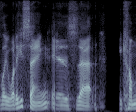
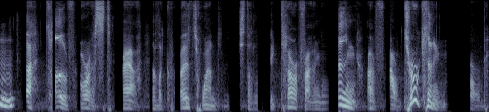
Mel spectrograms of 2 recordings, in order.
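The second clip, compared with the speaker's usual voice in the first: hard-to-understand goblin voice. Playing a goblin asked where it comes from, answering in goblin voice. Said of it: "just really goblin talk".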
